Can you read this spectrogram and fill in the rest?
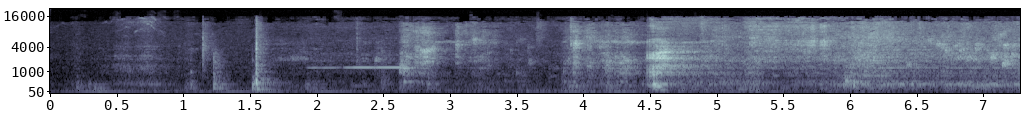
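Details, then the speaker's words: Toilet after replacing the vibrating fill valve: water rushes and trickles steadily into the tank as it refills, with no humming, buzzing or vibration. Normal refill after repair. "turn it up baby there we go alright so now water is filling up let's flush it see if it actually work okay no issues so far"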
